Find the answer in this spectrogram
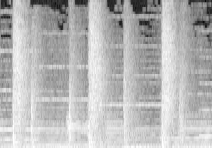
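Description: Indie pop band playing live: a drum kit keeps a steady beat, about three hits a second, under held keyboard and guitar notes, with no singing.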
